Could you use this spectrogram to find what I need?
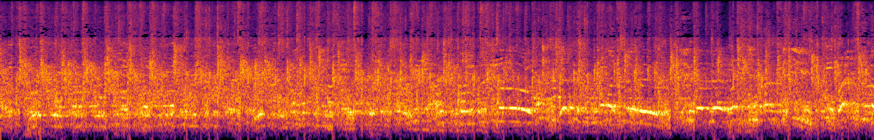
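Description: A middle-aged man sings loudly with animation.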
